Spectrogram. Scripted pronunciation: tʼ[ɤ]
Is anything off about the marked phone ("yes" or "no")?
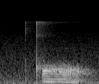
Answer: yes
